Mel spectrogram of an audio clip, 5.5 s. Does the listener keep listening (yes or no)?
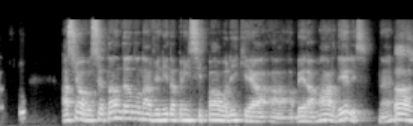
yes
